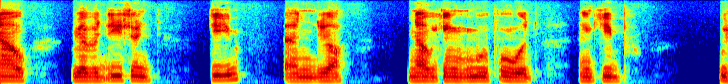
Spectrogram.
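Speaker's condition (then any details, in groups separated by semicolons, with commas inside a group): Spinal muscular atrophy type 2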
